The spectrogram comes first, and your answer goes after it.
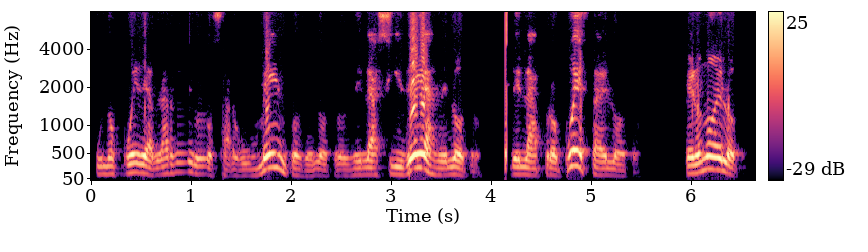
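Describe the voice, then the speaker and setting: A man giving a conference lecture on conflict management, explaining calmly and acting out example exchanges. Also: medium pitch, moderate pace, no echo. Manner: explanatory, acts out example dialogues. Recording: dry, phone-like narrow sound.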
